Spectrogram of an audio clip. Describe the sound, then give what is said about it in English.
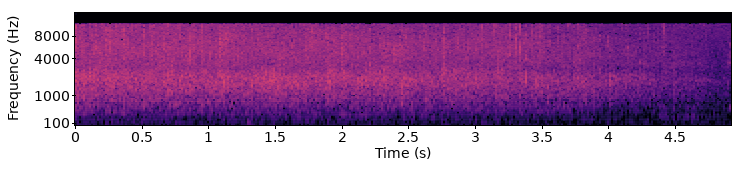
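Audience applause at a church service, a dense, steady wash of many hands clapping that holds loud for several seconds and then gradually tapers off, with no voices standing out. “Would you guys give my friends a round of applause?”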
